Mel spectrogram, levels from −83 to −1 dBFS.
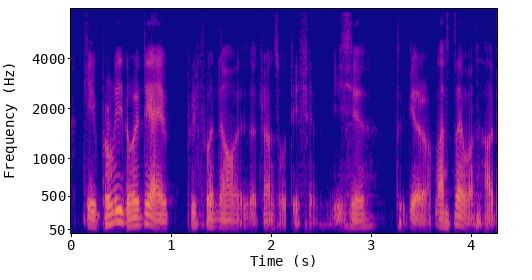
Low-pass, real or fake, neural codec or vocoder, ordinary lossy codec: none; fake; codec, 16 kHz, 4 kbps, FreqCodec, larger model; none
